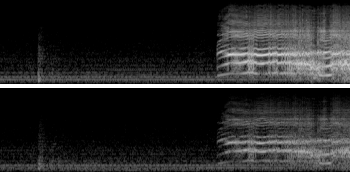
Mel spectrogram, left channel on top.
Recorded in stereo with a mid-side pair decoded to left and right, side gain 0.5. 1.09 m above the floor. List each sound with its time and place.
0.4 s a snare drum: 50° left, 5 m
2.2 s crying: 70° left, 0.8 m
